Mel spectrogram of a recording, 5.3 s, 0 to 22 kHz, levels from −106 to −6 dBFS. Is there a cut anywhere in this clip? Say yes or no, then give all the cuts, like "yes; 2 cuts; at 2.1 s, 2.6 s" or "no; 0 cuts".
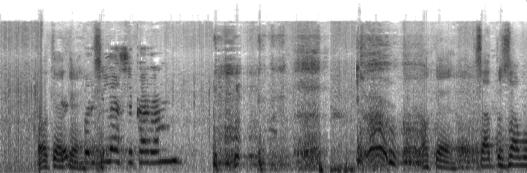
no; 0 cuts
